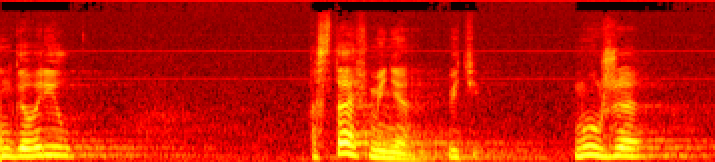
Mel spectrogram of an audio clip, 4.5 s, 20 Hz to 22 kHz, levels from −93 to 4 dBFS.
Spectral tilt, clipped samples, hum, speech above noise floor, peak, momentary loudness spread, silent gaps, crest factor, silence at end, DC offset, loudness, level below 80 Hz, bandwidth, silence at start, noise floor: -5 dB/octave; under 0.1%; none; 26 dB; 0 dBFS; 25 LU; none; 20 dB; 0.05 s; under 0.1%; -19 LUFS; -58 dBFS; over 20 kHz; 0 s; -43 dBFS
